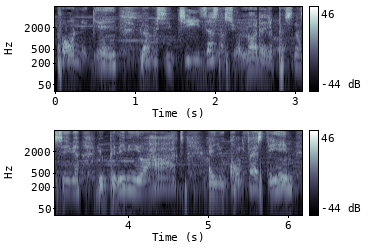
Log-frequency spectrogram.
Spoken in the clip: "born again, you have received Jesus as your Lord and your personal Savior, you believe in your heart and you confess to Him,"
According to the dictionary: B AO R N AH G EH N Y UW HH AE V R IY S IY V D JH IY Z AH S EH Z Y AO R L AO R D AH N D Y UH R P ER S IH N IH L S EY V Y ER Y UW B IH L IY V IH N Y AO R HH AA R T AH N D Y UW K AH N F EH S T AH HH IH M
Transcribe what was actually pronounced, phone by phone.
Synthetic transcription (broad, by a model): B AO N AH G EH N Y UW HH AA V R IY S IY V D JH IY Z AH S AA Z Y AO L AO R D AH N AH P ER S IH N IH L S EY V Y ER Y UW B IH L IY V IH N Y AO HH AA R T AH N Y UW K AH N F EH S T HH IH M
